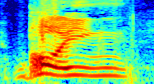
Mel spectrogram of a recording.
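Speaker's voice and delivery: slow, loud springing boing; cartoon boing sound. Attorney springing from his seat, cartoon boing. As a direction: mimic a seat launching up.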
